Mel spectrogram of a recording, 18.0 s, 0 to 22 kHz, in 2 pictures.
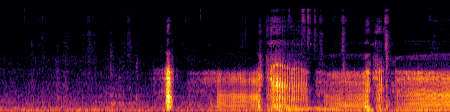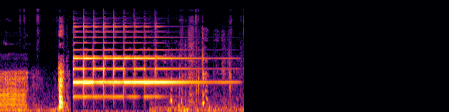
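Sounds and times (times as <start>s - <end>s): dog growling low: 3.1s - 10.4s
steady ringing chime tone: 10.5s - 13.9s.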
